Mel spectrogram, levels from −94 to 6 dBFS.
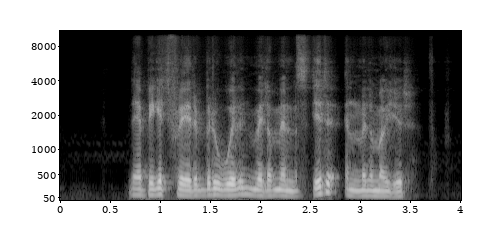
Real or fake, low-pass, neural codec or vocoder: fake; 9.9 kHz; codec, 16 kHz in and 24 kHz out, 0.6 kbps, FocalCodec, streaming, 4096 codes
